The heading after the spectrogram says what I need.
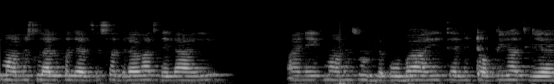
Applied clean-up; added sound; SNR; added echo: none; none; none; reverberation time 0.3 s.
